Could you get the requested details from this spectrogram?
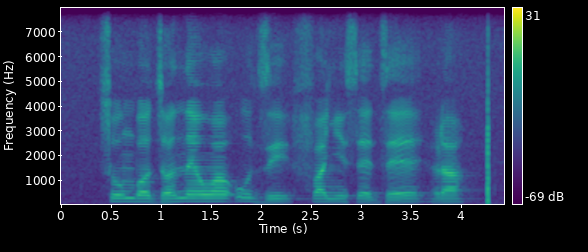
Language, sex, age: Venda, male, 23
